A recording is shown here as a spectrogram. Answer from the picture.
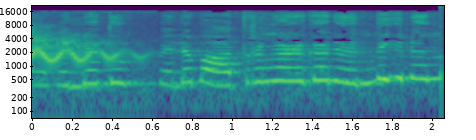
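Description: A girl's voice speaking in a high, sing-song pitch, wavering quickly up and down at the start.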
